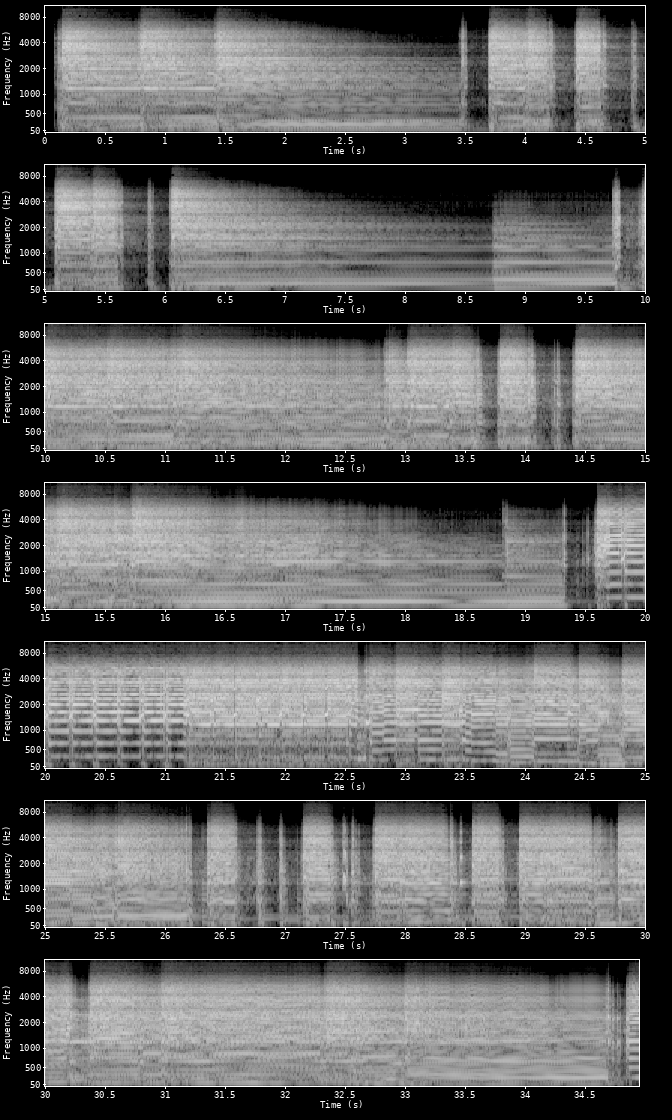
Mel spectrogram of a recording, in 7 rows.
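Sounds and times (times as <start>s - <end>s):
electric guitar with light overdrive pedal into a slightly overdriven amp: 0.0s - 34.9s.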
